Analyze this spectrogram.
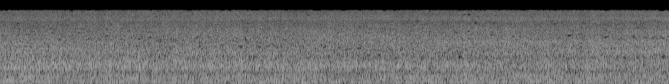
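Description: A steady, even rushing hiss with no separate sounds standing out in it.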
